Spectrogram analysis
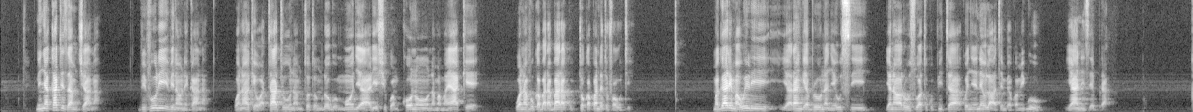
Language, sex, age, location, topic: Swahili, male, 25-35, Dar es Salaam, government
